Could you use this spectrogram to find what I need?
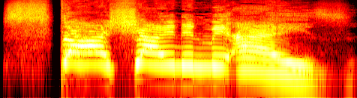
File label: Male Dryad Wow; en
